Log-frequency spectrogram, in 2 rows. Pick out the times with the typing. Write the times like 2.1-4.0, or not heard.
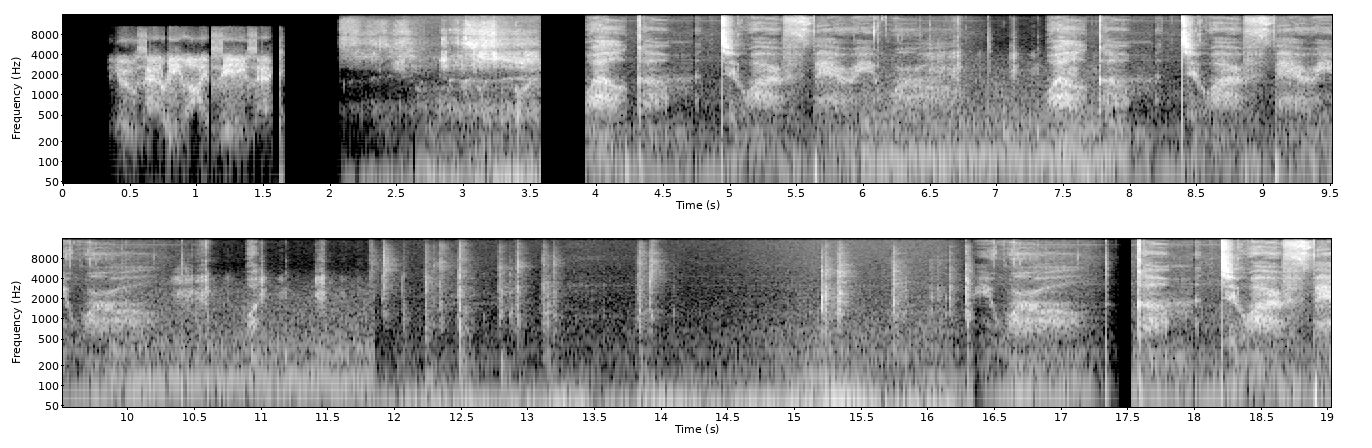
11.8-16.4.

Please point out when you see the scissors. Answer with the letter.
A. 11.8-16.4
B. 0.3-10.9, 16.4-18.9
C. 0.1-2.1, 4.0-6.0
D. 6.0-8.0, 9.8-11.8
D.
